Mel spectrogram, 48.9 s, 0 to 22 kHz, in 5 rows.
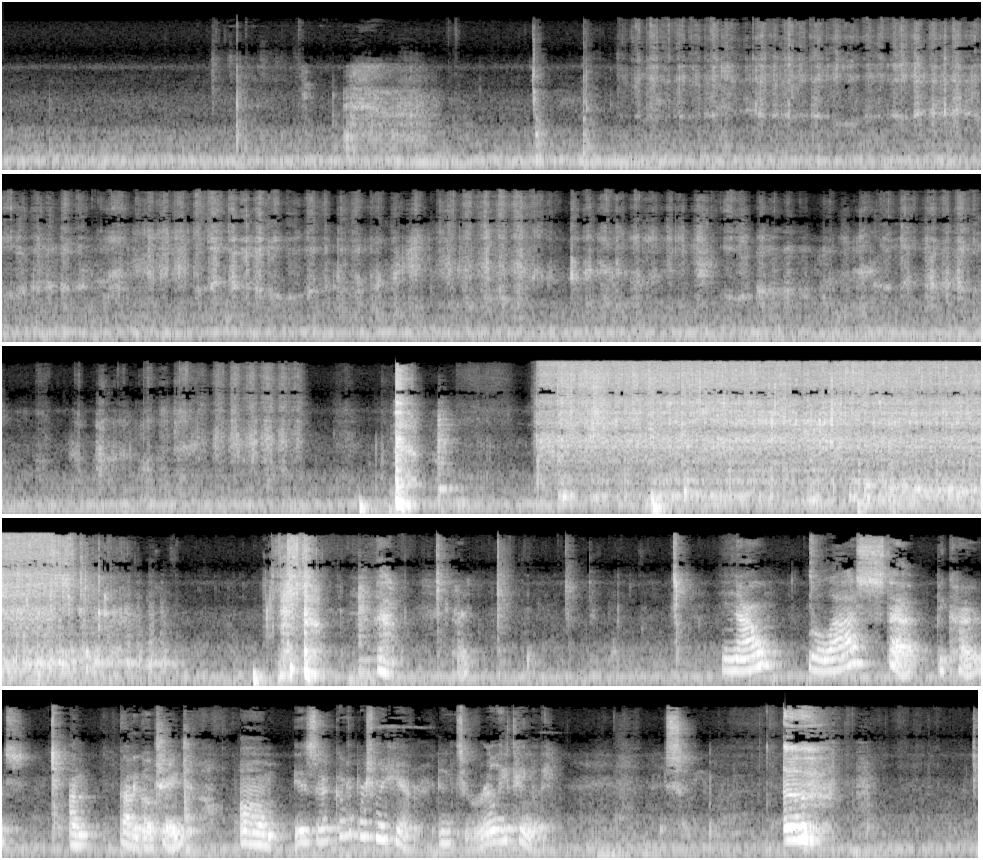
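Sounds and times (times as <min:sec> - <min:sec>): toothbrush scrubbing teeth: 0:06.1 - 0:22.7
tap running into sink: 0:25.9 - 0:26.6.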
